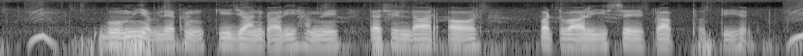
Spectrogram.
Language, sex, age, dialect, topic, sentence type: Hindi, male, 18-24, Kanauji Braj Bhasha, agriculture, statement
